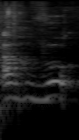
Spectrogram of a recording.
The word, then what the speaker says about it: Arvo: C'est Arvo Label, comme ça se prononce, A-R-V-O.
